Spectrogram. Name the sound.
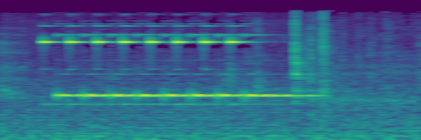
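phone ringtone ringing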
